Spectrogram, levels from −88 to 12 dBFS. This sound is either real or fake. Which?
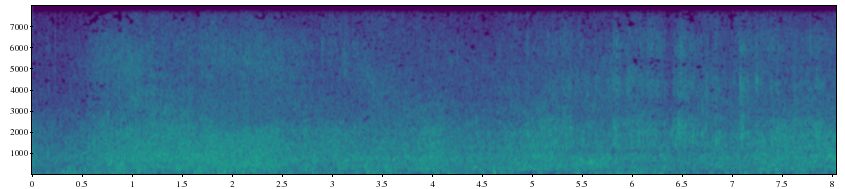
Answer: real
